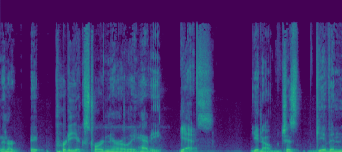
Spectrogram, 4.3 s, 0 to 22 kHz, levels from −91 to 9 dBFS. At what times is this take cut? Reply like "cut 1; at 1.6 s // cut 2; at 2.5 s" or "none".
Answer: cut 1; at 2.1 s

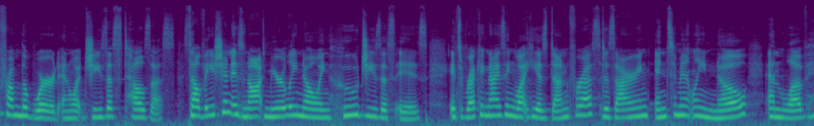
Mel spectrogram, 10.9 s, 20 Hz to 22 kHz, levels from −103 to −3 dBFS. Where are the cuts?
cut 1; at 2.4 s // cut 2; at 3.5 s // cut 3; at 8.0 s // cut 4; at 8.6 s

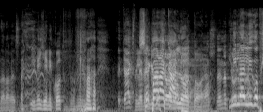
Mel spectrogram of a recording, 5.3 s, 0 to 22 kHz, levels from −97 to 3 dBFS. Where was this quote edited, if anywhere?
cut 1; at 2.7 s

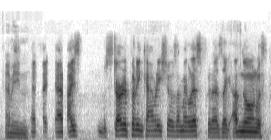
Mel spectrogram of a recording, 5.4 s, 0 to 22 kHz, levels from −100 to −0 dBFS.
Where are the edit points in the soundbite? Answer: cut 1; at 1.2 s

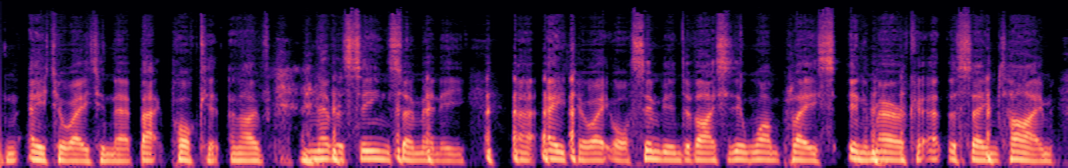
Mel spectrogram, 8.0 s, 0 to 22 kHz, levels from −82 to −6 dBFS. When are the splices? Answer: none

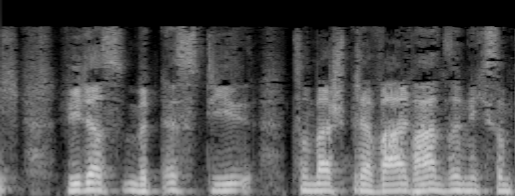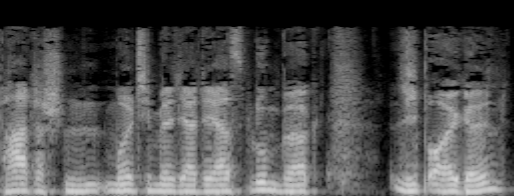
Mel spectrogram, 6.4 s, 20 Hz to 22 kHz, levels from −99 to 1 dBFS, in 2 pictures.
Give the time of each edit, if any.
cut 1; at 1.0 s // cut 2; at 2.2 s // cut 3; at 2.5 s // cut 4; at 4.7 s

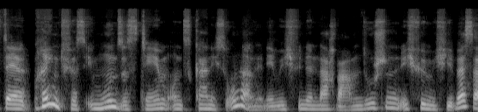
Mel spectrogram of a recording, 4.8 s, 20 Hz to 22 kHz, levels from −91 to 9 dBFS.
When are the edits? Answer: cut 1; at 1.8 s // cut 2; at 3.4 s

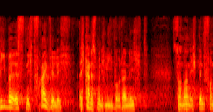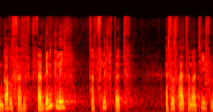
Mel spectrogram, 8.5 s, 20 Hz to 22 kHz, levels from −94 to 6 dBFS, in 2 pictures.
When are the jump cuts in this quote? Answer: cut 1; at 1.5 s // cut 2; at 2.1 s // cut 3; at 4.4 s

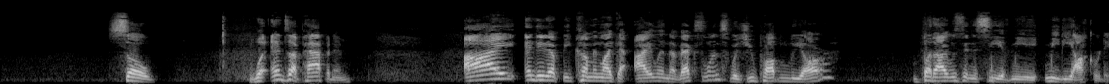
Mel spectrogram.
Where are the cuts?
none

